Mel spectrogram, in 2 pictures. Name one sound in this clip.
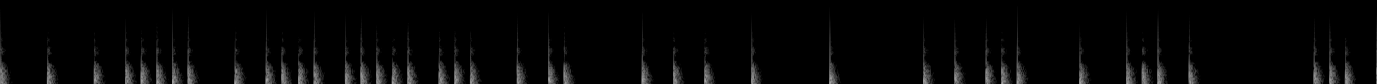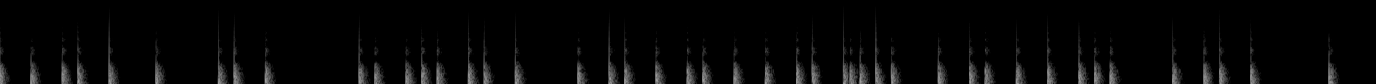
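Short electronic clicks pop in quick, uneven bursts with brief pauses between.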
